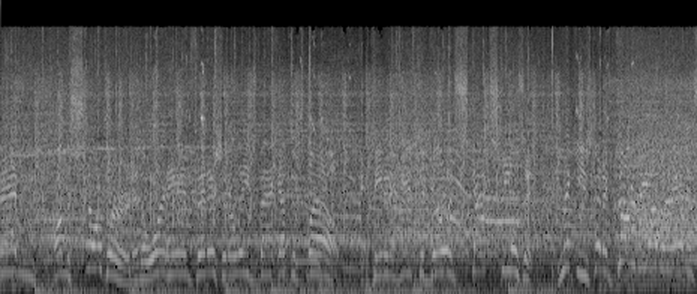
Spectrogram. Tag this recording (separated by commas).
Music, Speech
